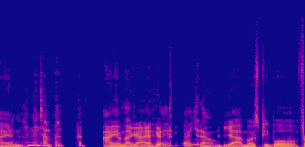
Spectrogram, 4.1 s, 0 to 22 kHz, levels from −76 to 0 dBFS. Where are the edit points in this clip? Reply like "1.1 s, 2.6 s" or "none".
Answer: 1.4 s, 2.9 s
